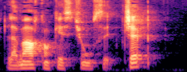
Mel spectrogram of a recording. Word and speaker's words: TJEP: La marque en question c'est Chep, ça se prononce Chep, ça s'écrit T-J-E-P, et en danois ça veut dire vite.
